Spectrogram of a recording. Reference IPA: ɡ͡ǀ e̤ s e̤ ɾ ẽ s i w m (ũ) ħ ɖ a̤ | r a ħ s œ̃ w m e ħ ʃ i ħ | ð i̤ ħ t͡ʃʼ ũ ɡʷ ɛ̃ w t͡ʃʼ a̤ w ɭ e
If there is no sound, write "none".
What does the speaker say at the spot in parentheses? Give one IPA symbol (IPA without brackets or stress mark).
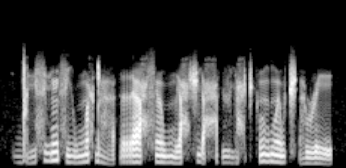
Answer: ũ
